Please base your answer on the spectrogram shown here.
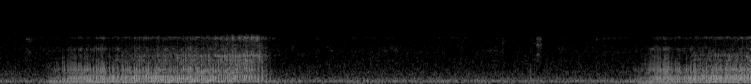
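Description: Two long, loud, rough rattling breaths separated by a quieter pause: ordinary snoring.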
